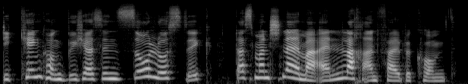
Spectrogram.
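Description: A woman reading a children's story aloud and recommending the book to young readers. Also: high-pitched. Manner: slow, lively storybook reading.

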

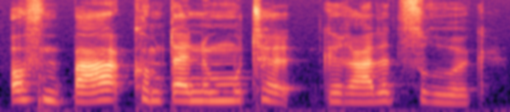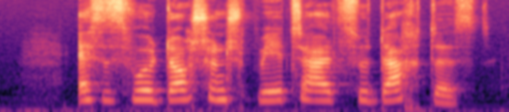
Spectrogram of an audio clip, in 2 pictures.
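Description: Woman, earnest book presenter reading a storybook aloud, slightly high voice, careful delivery with the odd stumble. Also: steady tone, normal speed, bright, forceful tone, dry recording.

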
